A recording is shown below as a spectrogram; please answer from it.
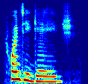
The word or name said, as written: twentyfourth amendent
